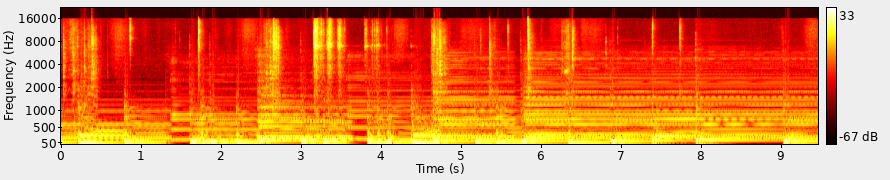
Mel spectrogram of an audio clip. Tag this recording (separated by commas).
Music, Electronic tuner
